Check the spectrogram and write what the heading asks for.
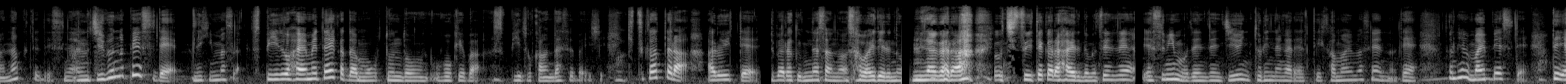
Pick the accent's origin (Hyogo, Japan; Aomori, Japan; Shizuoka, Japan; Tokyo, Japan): Tokyo, Japan; now in Fujisawa, Japan; 私はですね、東京都出身で、結婚を機にこちらの藤沢市の方にですね、嫁、いできたような状態なんですけども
